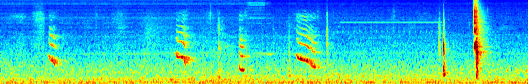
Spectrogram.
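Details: Seven-week-old Pekingese puppies at a breeder in Akron, Ohio, indoors: several short, high, descending squeaky whimpers with overtones, spaced about a second apart, followed by two sharp clicks near the end.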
